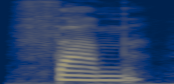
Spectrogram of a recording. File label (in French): "femme" French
